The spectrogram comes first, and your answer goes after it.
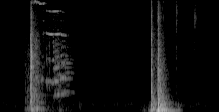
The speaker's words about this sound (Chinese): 先去把门关上，把帘子拉起来。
